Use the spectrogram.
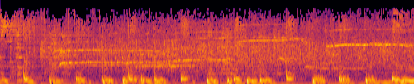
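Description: A crowd applauds loudly and steadily, with cheers and whoops rising over the dense clapping throughout, plus a few high shouts and whistles.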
